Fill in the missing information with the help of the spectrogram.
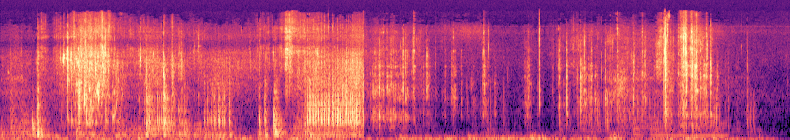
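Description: Handling noises in an aluminium canoe: scattered clicks and knocks on the hull and rustling of the landing net as a bass is lifted out and clipped onto a hanging fish scale, with a louder rustling burst about three seconds in.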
